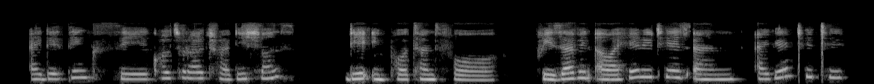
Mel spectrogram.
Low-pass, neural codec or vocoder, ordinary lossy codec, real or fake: 7.2 kHz; none; AAC, 32 kbps; real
